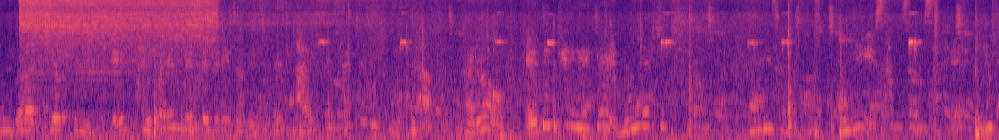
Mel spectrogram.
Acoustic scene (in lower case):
bus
